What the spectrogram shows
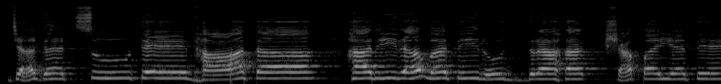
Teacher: the Visarga should be chanted completely when it is followed by Ksha.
